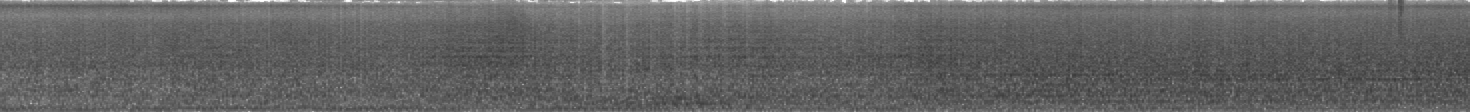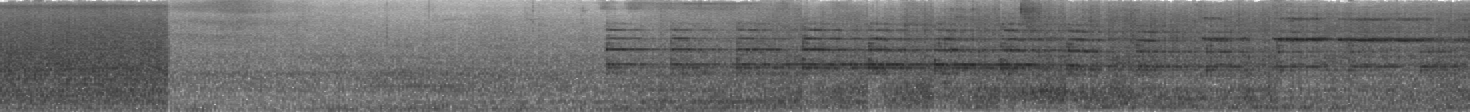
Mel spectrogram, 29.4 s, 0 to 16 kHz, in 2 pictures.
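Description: Caltrain bilevel commuter train rolling along the platform, a steady rumble and rattle of cars on the track. After a cut about 16 seconds in, another Caltrain train passes, its wheels squealing with several steady high-pitched tones from about 21 seconds on.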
